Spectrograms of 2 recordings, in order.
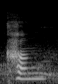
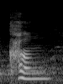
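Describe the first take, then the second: The two takes are said the same way.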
